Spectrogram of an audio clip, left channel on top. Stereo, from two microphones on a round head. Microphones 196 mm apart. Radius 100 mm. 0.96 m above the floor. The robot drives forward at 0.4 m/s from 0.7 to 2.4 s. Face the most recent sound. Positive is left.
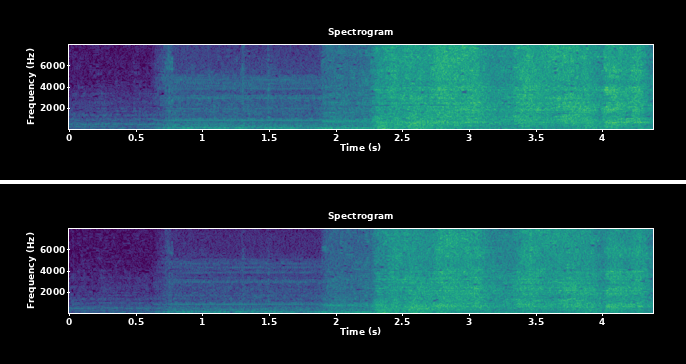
turn(degrees=65)  # may be behind; listen again after turning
